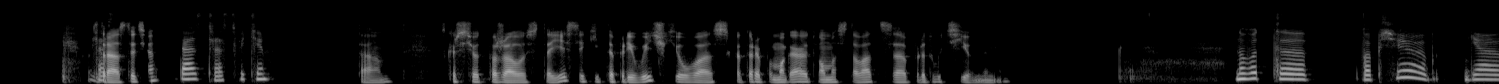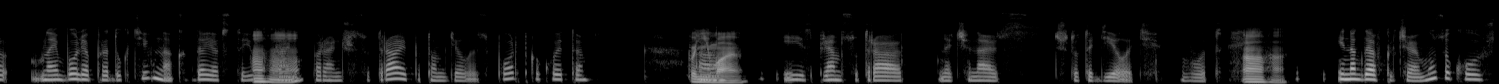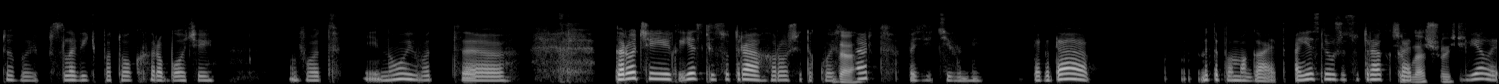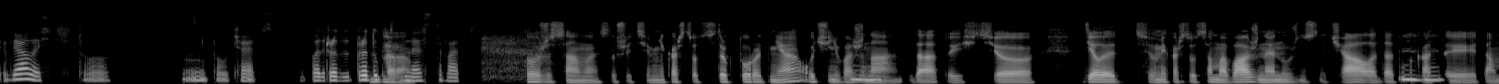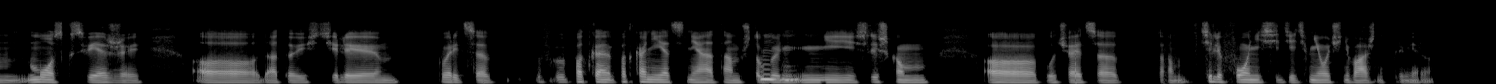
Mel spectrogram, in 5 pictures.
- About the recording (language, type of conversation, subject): Russian, unstructured, Какие привычки помогают тебе оставаться продуктивным?
- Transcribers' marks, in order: tapping; other background noise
